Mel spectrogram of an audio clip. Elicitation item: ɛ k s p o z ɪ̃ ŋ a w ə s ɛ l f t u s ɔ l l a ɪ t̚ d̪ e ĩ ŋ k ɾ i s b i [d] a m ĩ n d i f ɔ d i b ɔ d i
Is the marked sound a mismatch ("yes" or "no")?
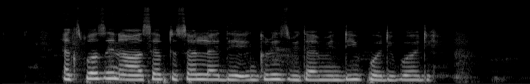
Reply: yes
